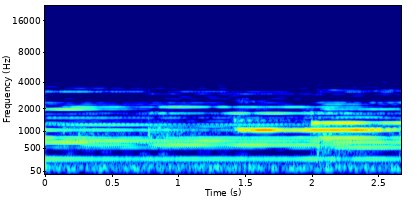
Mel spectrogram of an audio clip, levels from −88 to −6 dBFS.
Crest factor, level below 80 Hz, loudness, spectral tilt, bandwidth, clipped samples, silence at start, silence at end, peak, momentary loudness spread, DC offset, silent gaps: 14 dB; -70 dBFS; -35 LUFS; -3 dB/octave; 3.8 kHz; under 0.1%; 0 s; 0 s; -22 dBFS; 15 LU; under 0.1%; none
